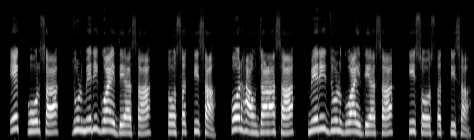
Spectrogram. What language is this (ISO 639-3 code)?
kfx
